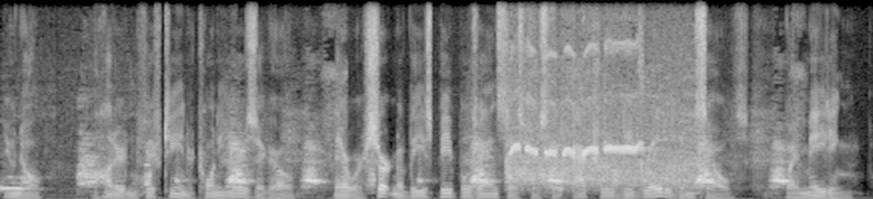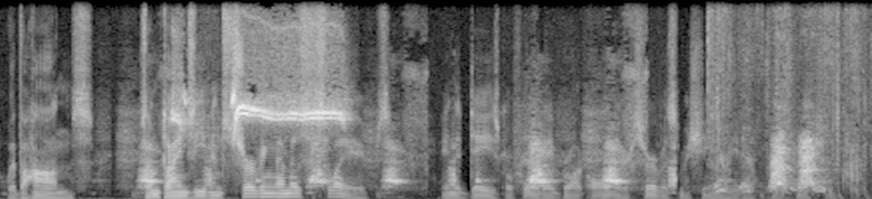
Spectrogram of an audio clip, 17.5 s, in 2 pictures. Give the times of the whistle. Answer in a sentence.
You can hear the whistle from 5.0 to 7.0 s and from 10.4 to 12.2 s.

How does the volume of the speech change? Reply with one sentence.
The loudness of the speech goes down.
